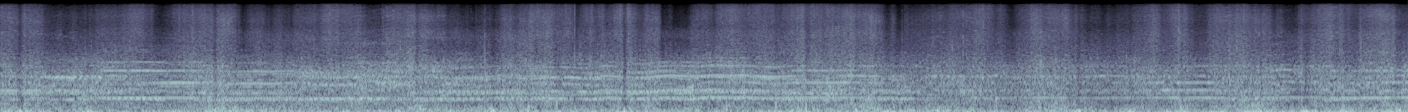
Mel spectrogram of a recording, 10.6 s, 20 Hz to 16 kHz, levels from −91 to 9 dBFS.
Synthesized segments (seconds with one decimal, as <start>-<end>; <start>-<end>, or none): 0.0-1.7; 2.2-3.4; 6.7-10.6

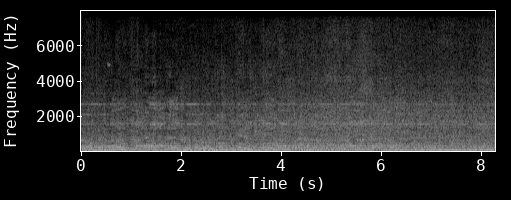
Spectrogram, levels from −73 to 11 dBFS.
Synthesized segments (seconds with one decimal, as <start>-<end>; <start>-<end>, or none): 0.6-2.1; 2.6-4.3; 5.4-6.0

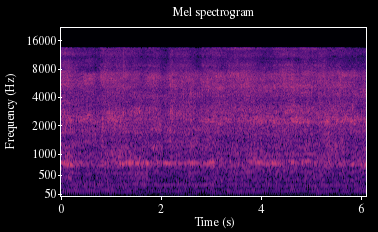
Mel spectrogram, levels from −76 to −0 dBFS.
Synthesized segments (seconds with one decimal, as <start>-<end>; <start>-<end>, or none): 0.7-3.3; 5.1-6.1

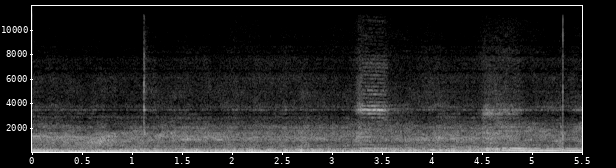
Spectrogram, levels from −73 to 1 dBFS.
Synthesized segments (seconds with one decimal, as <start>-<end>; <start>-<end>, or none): 0.0-3.3; 3.8-5.5

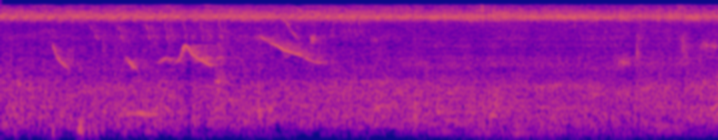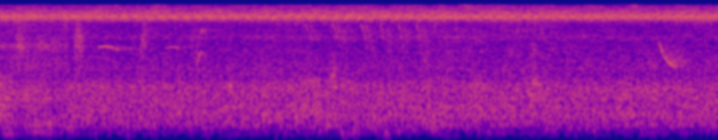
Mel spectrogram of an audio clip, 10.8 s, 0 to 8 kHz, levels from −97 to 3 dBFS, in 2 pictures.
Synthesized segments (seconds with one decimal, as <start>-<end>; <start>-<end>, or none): 3.0-5.9

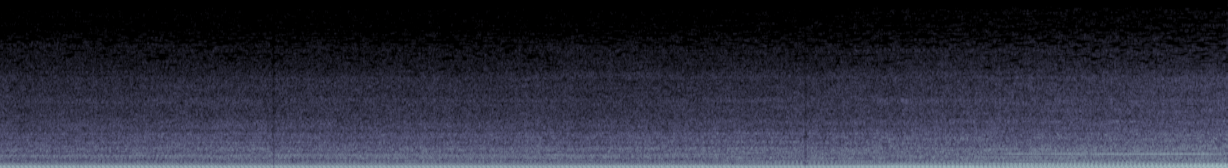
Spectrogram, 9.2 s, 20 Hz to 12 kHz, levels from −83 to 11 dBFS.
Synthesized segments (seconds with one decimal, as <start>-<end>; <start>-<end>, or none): none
